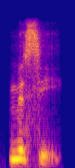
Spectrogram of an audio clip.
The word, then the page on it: missy: Indian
